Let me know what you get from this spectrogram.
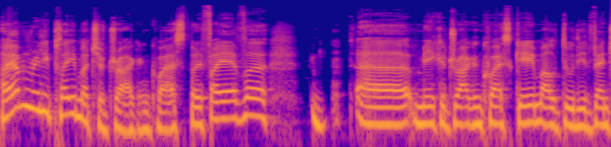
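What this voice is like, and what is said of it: Usual voice. Nothing is said of it.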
